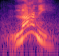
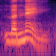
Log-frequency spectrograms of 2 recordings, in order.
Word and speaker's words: Lynnae: he kept talking about lonnie but my son was pronouncing her name wrong it's actually lynnae it's not lonnie so i'm like lonnie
